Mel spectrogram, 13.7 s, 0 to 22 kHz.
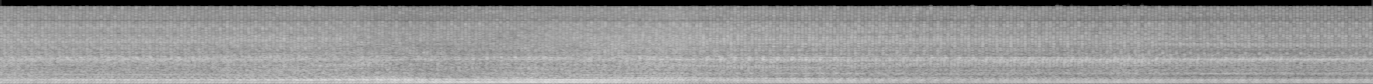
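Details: Saab C900 after engine/head rebuild, idle with small rev bump: constant quick top-end ticking holding pace, lifter tick; no oil leaks, pressure lamp off; owner suspects oil pressure relief valve not thoroughly cleaned; return line leak apparently ruled out.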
